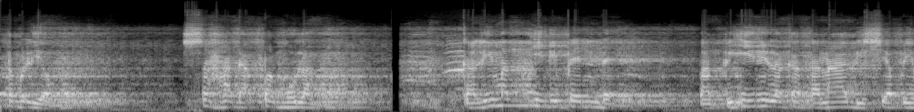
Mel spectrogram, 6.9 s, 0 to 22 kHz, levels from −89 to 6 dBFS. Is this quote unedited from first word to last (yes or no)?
no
